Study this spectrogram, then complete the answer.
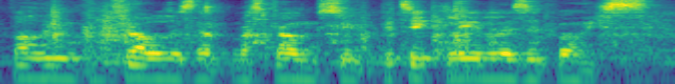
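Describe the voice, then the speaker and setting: A man's voice: medium pitch, flat delivery, fairly quick, echoey room. A man chatting and joking casually as a player in a tabletop game.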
